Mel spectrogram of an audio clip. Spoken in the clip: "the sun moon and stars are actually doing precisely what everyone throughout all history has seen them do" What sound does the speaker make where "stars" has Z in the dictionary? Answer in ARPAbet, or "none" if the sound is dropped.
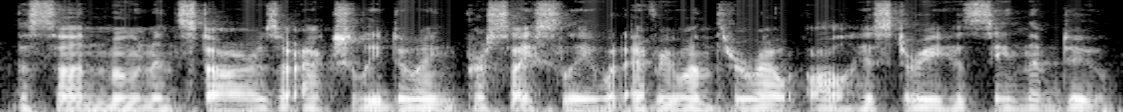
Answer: Z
